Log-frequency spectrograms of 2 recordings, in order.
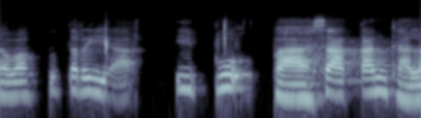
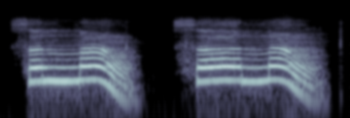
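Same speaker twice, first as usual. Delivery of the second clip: higher, slow "senang" modeled; labeling happy; 10 semitones higher, 4 dB louder, much slower than usual. Shown as a demonstration. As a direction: say senang clearly for the child.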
